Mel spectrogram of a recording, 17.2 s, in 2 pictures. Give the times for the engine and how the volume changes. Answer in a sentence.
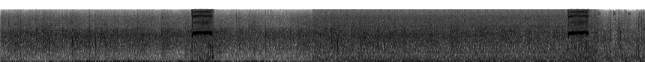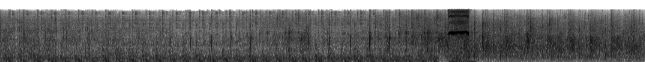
The engine can be heard from 4.2 to 14.5 s, at a steady volume.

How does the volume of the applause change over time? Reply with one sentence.
The volume of the applause goes down, then up.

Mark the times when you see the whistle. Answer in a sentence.
You can hear the whistle from 2.5 to 3.0 s, from 7.5 to 8.0 s and from 14.6 to 15.0 s.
